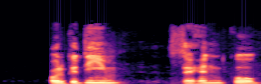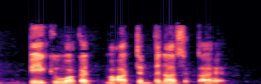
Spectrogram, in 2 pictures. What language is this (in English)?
Urdu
